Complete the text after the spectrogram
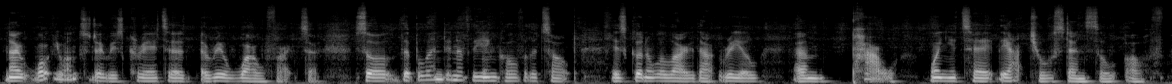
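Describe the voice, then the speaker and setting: Croaky woman demonstrating a craft. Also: low voice, measured pace, a little mellow, poor audio. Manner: chatty, easygoing, talks while working. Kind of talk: casual hands-on tutorial.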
